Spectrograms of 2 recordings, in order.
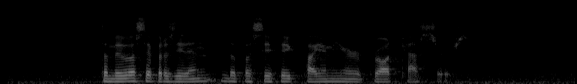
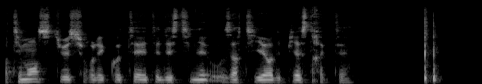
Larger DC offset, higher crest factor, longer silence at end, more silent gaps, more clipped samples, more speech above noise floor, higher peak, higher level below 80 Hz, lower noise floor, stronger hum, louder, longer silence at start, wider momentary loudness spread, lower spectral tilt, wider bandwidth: neither; about the same, 18 dB vs 22 dB; second, 0 s vs 0.45 s; neither; neither; second, 21 dB vs 49 dB; second, -32 dBFS vs -10 dBFS; about the same, -72 dBFS vs -70 dBFS; second, -68 dBFS vs -80 dBFS; neither; second, -48 LUFS vs -31 LUFS; first, 0.2 s vs 0.05 s; first, 25 LU vs 13 LU; first, -5 dB/octave vs -3 dB/octave; second, 10.5 kHz vs 16 kHz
